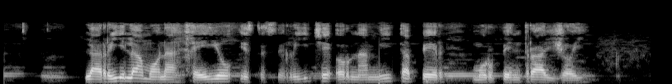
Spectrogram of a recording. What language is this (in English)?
Esperanto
